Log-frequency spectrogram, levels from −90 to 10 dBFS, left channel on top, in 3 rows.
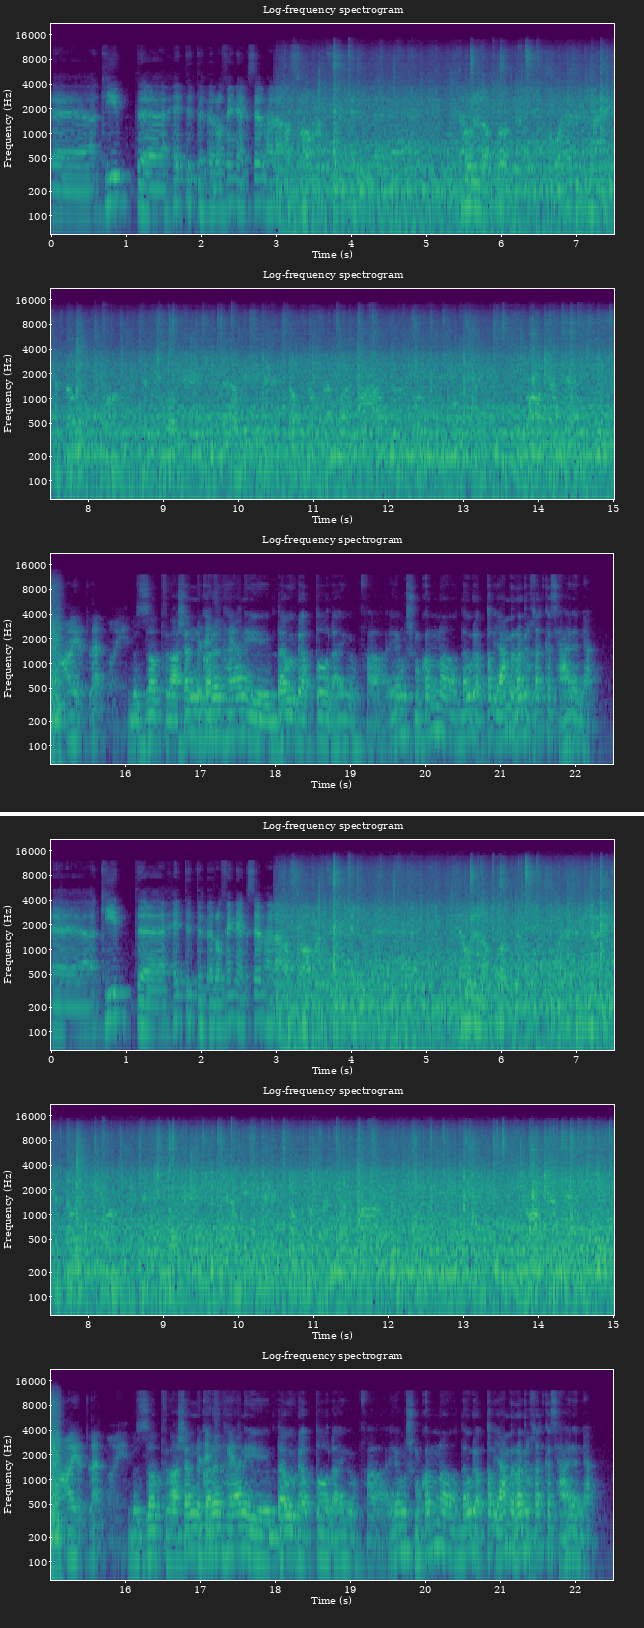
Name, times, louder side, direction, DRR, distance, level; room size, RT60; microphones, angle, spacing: voice 1, 0.0-9.1 9.6-16.0 17.0-17.5, right 2 dB, 85° right, 1.0 m, -30 dB
sound 1, 3.0-15.1, right 4 dB, 25° right, 0.3 m, -24 dB
voice 2, 8.8-9.2 16.0-22.2, right 2 dB, 10° right, 0.8 m, -26 dB
4.2 x 3.1 x 2.8 m
head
